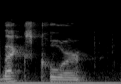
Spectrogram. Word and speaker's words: LexCorp: few episodes back that Lionel pronounces that Lex core with a silent P while everyone says it like the comic credit is always pronounced it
